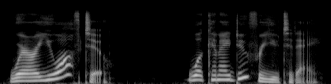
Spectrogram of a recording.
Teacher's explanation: information questions, who, what, where, why, have a falling intonation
